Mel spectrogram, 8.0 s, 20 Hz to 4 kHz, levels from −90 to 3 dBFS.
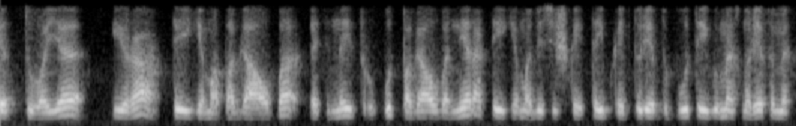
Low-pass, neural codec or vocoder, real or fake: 3.6 kHz; codec, 16 kHz in and 24 kHz out, 1 kbps, XY-Tokenizer; fake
